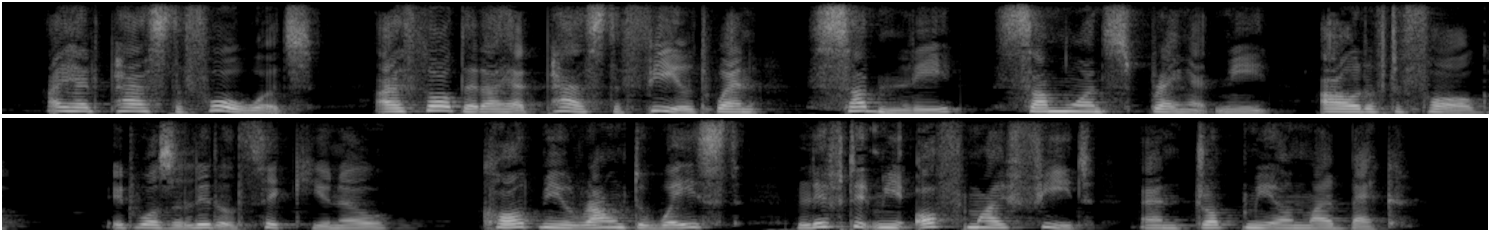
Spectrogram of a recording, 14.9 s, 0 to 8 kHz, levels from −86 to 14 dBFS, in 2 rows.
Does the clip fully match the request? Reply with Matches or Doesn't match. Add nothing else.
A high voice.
Matches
